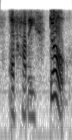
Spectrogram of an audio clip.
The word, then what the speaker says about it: Ευχαριστώ: Ευχαριστώ. Ευχαριστώ. If you find the hard H difficult to say in the middle of the word, you can use a K. Ευχαριστώ. Ευχαριστώ. Both pronunciations are understood.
